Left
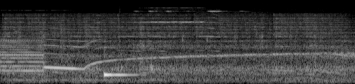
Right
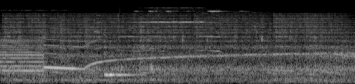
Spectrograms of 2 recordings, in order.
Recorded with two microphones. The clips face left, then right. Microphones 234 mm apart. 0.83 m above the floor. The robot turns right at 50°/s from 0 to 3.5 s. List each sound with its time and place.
1.0 s a cowbell: 60° left (ahead or behind), 0.5 m; by 1.3 s 70° left (ahead or behind), 0.5 m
